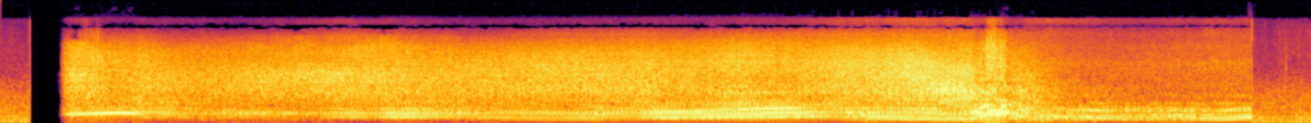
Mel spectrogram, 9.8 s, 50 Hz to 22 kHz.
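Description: Audi R8 V8 with a manual gearbox accelerating along a bumpy road, its engine droning steadily and rising in pitch as revs climb, with a brief swell near the end before cutting off.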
